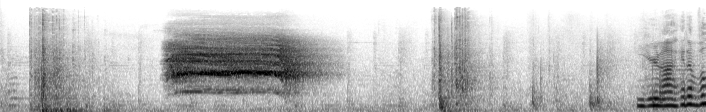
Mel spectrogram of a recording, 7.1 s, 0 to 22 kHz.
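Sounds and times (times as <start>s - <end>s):
person screaming from another room: 1.6s - 3.4s
speech: 6.4s - 7.0s.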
